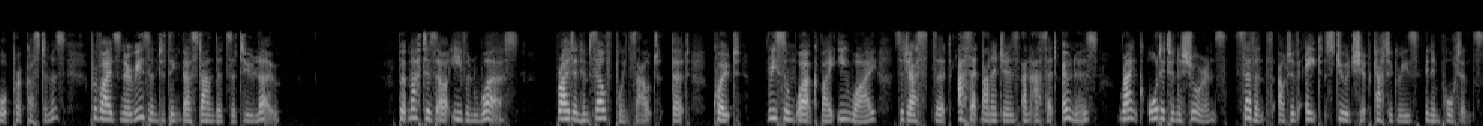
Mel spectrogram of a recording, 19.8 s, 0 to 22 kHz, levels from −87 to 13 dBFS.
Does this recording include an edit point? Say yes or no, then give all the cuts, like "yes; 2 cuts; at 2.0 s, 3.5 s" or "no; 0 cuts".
no; 0 cuts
